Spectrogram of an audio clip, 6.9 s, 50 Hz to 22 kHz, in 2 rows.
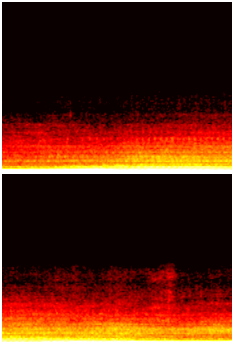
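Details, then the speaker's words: Old Mercedes (called a 300SL) revived after sitting nine years, oil checked: low, steady rumble with an even beat and no knocks or misses; a smooth, healthy six-cylinder idle. "Well, she's alive and she actually sounds pretty healthy. Let's see how well she idles."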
